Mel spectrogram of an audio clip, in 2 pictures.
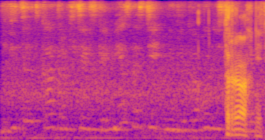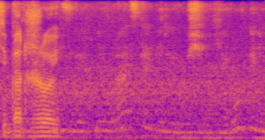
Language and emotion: Russian, angry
